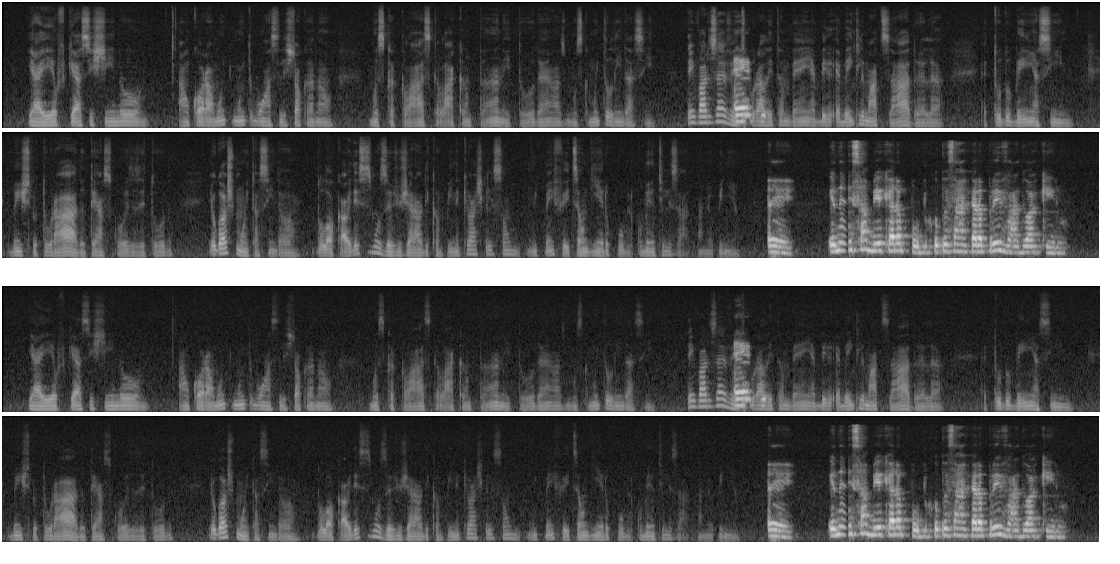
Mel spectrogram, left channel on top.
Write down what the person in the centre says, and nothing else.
É,
é eu nem sabia que era público, eu pensava que era privado aquilo.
